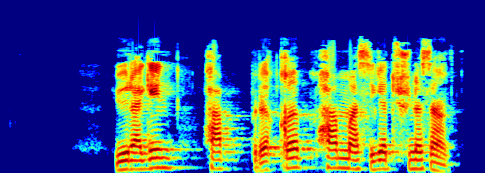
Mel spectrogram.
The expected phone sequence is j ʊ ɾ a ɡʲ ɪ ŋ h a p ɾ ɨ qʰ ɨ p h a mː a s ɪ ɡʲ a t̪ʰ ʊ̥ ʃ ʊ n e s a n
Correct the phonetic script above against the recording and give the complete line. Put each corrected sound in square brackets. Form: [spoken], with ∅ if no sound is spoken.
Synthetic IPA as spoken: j ʊ ɾ a ɡʲ ɪ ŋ h a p ɾ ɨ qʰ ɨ p h a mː a s ɪ ɡʲ a t̪ʰ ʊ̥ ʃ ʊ n [a] s a n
